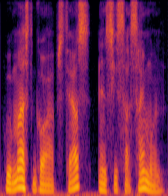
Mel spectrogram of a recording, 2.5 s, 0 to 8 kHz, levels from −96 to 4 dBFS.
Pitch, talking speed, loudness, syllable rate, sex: 100 Hz, 190 wpm, -20 LUFS, 4.5 syllables/s, male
